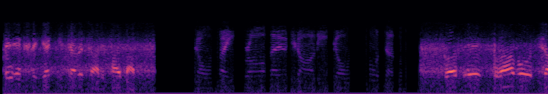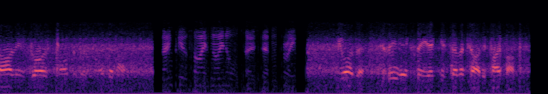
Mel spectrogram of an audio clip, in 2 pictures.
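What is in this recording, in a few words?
single sideband contact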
